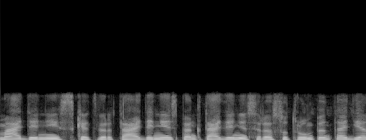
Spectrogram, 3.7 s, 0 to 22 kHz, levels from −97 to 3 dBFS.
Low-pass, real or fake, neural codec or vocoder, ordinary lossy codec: 7.2 kHz; real; none; Opus, 64 kbps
